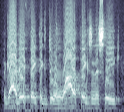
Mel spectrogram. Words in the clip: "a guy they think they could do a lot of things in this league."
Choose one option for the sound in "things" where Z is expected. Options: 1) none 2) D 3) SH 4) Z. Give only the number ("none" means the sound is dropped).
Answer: 4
